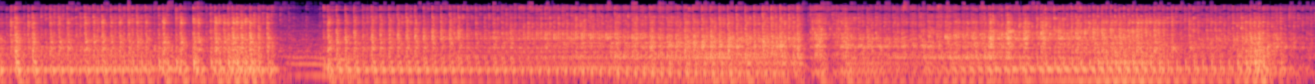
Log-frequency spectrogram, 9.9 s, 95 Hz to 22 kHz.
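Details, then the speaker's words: Turning a spalted-wood vase blank at slow lathe speed (about 800–900 RPM). The piece wobbles and shakes, giving a rapid, rough, buzzing chatter with uneven rhythm and breaks between passes; the cut sounds and feels bad. "what you can see what you're getting all these chips doesn't sound nice doesn't feel nice"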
